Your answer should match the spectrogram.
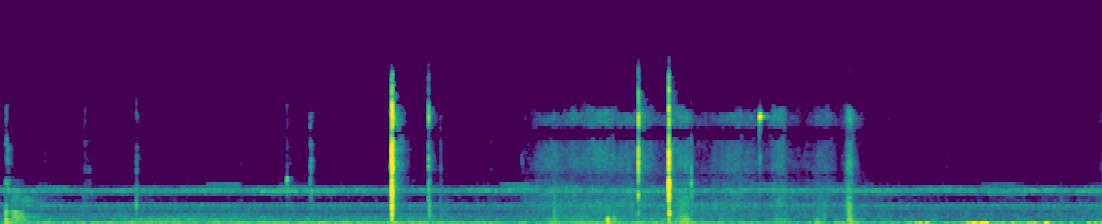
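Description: Taurus Public Defender Poly revolver being handled before firing: two sharp clicks about three and five seconds in, with smaller ticks between. A few low bumps come near the end as the gun is raised to aim.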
